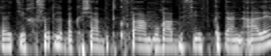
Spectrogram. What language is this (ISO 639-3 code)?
heb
